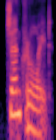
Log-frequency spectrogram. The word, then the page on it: chancroid: Indian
